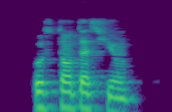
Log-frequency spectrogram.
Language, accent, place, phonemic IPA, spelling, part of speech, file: French, France, Lyon, /ɔs.tɑ̃.ta.sjɔ̃/, ostentation, noun, LL-Q150 (fra)-ostentation.wav
- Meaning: ostentation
